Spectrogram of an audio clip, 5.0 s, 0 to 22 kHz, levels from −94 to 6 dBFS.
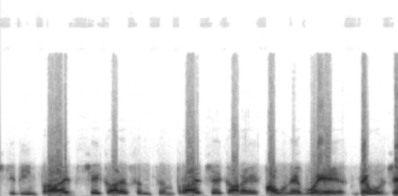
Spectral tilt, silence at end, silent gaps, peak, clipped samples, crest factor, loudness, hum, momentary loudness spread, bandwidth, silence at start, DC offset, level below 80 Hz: -3 dB/octave; 0 s; none; -2 dBFS; under 0.1%; 10 dB; -12 LUFS; none; 13 LU; 14 kHz; 0.1 s; under 0.1%; -48 dBFS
